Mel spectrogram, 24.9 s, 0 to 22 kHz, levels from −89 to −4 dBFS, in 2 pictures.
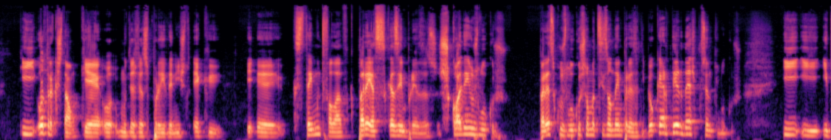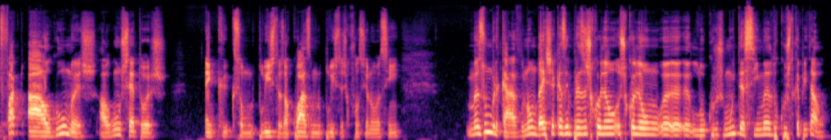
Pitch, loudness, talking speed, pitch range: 145 Hz, -14 LUFS, 190 wpm, 115-175 Hz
